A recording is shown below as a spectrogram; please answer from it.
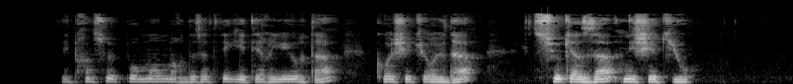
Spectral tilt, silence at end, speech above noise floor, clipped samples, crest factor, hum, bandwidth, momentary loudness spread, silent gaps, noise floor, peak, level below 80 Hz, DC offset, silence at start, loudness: -3.5 dB/octave; 1 s; 55 dB; under 0.1%; 20 dB; none; 12 kHz; 15 LU; none; -74 dBFS; 0 dBFS; -52 dBFS; under 0.1%; 0.6 s; -18 LUFS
